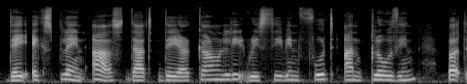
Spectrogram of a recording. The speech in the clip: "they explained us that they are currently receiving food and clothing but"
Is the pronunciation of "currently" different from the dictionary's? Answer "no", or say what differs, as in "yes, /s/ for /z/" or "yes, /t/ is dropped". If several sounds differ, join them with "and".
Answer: no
